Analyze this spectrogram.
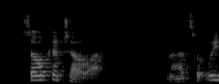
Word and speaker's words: SOHCAHTOA: And we pronounce it like a word. SOHCAHTOA. SOHCAHTOA.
